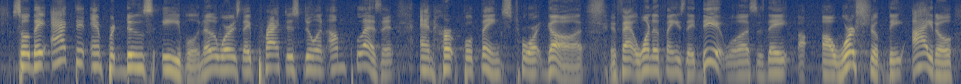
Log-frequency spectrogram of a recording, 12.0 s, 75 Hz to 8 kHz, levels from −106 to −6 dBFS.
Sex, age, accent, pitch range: male, 50-69, American, 135-185 Hz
